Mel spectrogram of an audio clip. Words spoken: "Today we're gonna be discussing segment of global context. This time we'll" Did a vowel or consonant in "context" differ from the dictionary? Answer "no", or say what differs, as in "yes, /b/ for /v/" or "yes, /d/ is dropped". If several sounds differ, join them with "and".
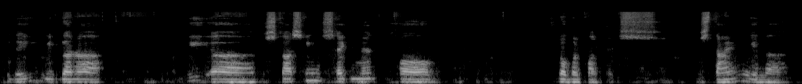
yes, /l/ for /n/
